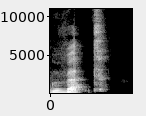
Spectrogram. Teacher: the voiced version which is the voiced labio dental fricative which is vv.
